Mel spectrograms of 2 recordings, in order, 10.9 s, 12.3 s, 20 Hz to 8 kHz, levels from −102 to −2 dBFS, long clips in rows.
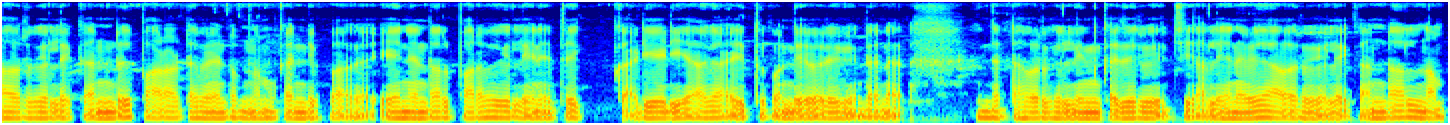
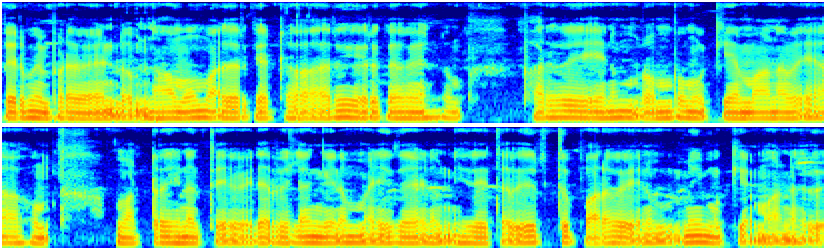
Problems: constant background noise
